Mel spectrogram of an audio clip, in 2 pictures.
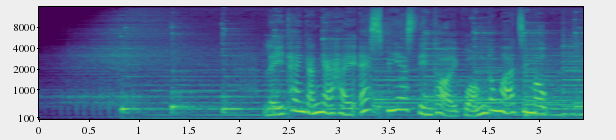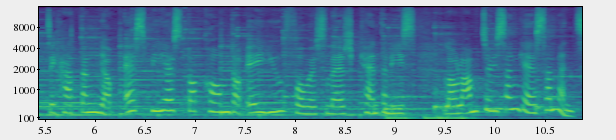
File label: cantonese newsflash; 維州公共交通1月1日起加價 兩年半上漲三次; SBS Chinese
